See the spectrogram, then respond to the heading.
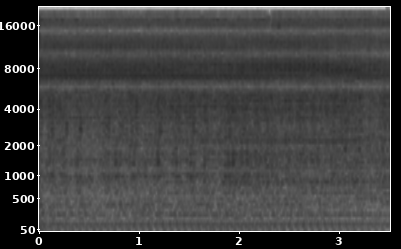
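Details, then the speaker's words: General 340 drill press with a rattle: after tightening two bolts and the top cover, a steady motor drone with a loose, uneven rattle still riding over it. Noise is reduced, and the bottom belt cover is suspected. "Get rid of a little bit more noise. Noises down a fair bit."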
